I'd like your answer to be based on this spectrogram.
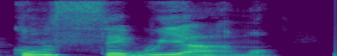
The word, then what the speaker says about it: conseguiamo: Una frase conseguiamo questo risultato con i nostri occhi puntati saldamente sul futuro, embora sia praticamente uguale na forma e no significato, a palavra corrispondente in português apresenta una pronuncia che talvez seja un poco complicata no começo. Conseguiamo. Pois aqui tem 3 vogais juntas, uia, e se achar un poco difficile pronunciar o grupo guia, se focalizem primeiro na pronúncia certa desse grupo e somente depois adicione o resto da palavra.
